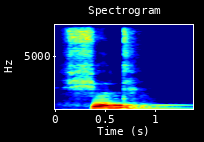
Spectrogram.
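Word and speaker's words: should: शुड, तो आपका शुड में जो साइलेंट लेटर है वो है एल। शुड को प्रोनाउंस करते समय एल का यूज नहीं करते हैं।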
